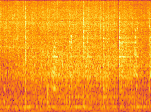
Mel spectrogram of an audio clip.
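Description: Chicken being stirred with masala and onions in a hot pan, a continuous close sizzle with scraping spatula strokes and small clatters, no voices.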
